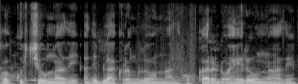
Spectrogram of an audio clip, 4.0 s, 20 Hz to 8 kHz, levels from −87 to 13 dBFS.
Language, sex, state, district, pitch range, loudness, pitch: Telugu, male, Telangana, Mahabubabad, 85-90 Hz, -17 LUFS, 90 Hz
